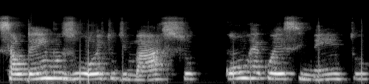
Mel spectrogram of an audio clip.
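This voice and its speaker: Her voice sits high in pitch. A woman with a dark, mellow tone. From Pernambuco, Brazil (Olinda). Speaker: social psychologist. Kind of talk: prepared statement. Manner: formal.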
